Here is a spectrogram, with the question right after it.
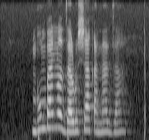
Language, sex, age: Venda, female, 22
